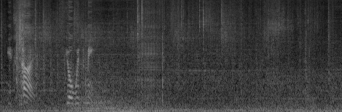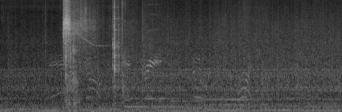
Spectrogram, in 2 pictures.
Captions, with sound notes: It's time. You're with me. [MECHANICAL ENGINE] [GUNSHOT] Two, three, two, one.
